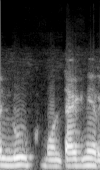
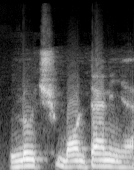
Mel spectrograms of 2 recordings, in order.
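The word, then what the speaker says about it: Luc Montagnier: बात थी और ये मैं भी इनको पहले लूक मॉन्टेग्नियर कहता था, रिनाउंड साइंटिस्ट हैं। मुझे मेरी एक फ्रेंच बंदे ने तस्दीक कराई कि ये वहाँ की लोकल जो फ्रेंच लैंग्वेज है उसमें इसकी प्रोनाउंसिएशन लुच मॉन्टेनिया है।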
